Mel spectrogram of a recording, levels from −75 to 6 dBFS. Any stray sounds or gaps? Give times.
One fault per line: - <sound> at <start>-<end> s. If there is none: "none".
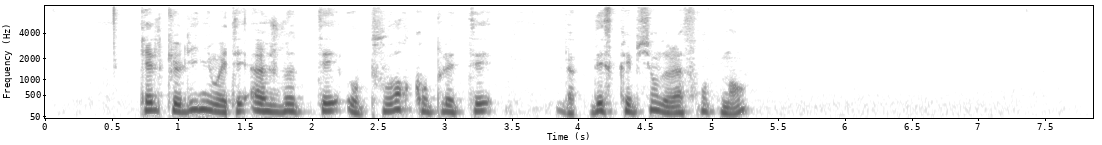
none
